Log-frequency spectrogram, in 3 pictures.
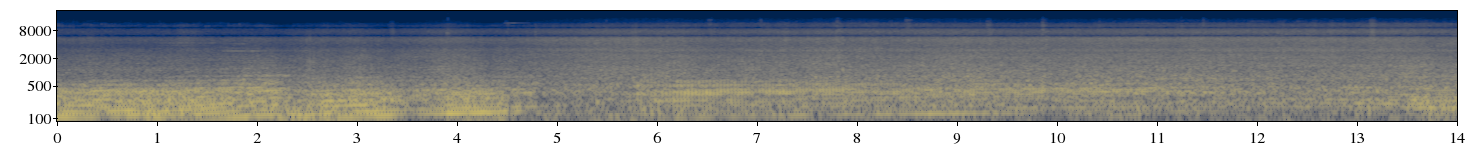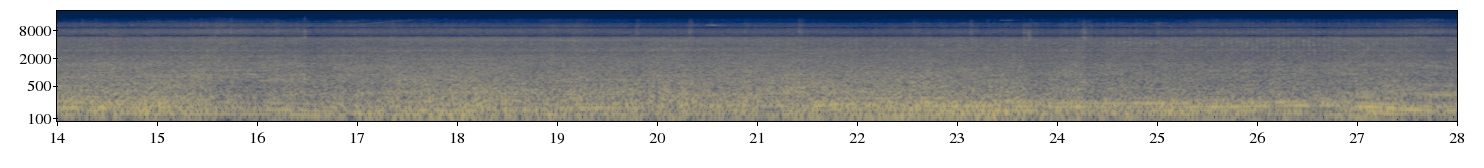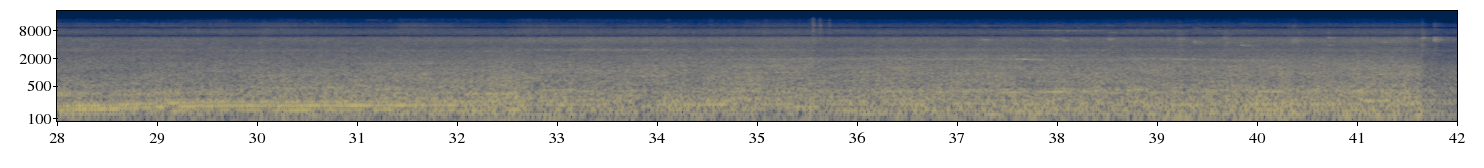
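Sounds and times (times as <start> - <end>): passing traffic: 0.0 - 42.0.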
